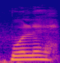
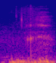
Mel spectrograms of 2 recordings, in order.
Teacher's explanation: Nada datar pernyataan boleh. Nada naik pertanyaan.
